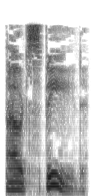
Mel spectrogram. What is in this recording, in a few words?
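"outspeed", British English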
